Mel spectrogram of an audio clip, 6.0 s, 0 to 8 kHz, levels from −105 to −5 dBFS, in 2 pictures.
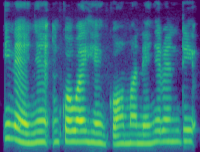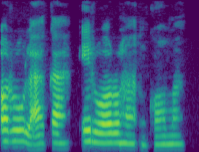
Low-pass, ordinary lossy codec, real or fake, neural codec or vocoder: none; none; real; none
